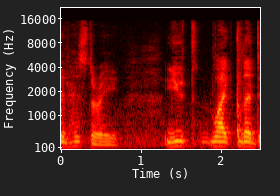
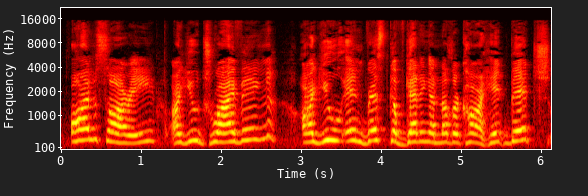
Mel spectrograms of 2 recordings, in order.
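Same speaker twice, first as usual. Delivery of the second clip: sarcastic furious outburst; 10 semitones higher, 7 dB louder than usual. Retold or imitated. Snapping at the examiner over the speed, high and loud. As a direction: let her have it, sneering and loud. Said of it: "I'm like".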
